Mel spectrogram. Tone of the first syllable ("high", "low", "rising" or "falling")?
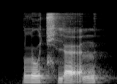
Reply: rising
